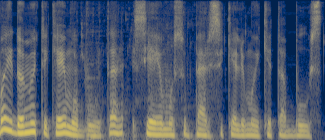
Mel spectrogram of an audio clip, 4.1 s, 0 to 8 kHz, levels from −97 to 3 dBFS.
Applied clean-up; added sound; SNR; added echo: neural separator model SepFormer DNS4.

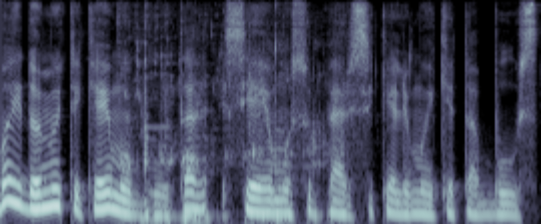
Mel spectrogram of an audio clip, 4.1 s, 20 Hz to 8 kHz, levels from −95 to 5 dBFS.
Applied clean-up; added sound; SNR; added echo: neural mask model RNNoise.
